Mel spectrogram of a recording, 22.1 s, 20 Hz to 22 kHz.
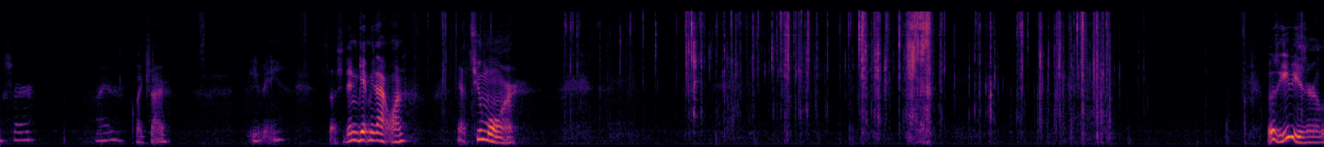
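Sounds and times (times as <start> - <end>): foil pack tearing and crinkling: 7.1 - 7.8, 9.4 - 19.2.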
